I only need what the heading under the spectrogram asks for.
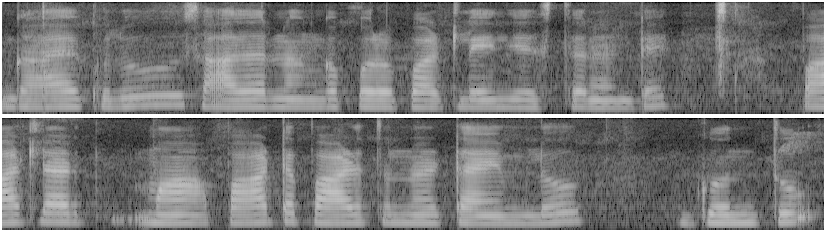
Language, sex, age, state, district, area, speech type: Telugu, female, 18-30, Andhra Pradesh, Srikakulam, urban, spontaneous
